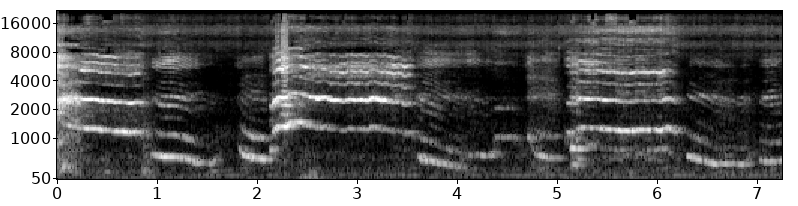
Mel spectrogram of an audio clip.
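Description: Sustained high-pitched infant crying in rising and falling wails with brief breaths between, in a small room.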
